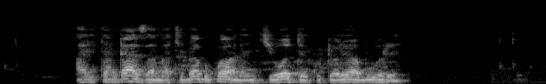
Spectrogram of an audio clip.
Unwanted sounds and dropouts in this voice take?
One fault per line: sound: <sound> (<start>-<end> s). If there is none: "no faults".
no faults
